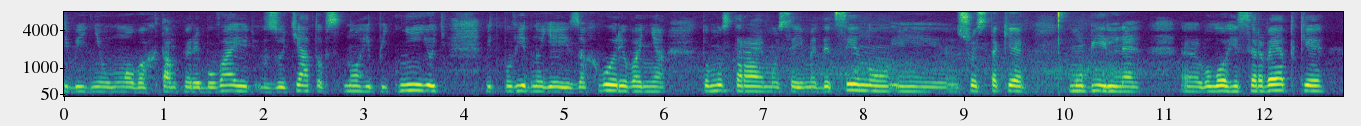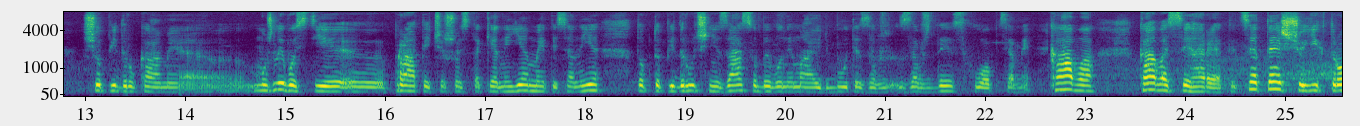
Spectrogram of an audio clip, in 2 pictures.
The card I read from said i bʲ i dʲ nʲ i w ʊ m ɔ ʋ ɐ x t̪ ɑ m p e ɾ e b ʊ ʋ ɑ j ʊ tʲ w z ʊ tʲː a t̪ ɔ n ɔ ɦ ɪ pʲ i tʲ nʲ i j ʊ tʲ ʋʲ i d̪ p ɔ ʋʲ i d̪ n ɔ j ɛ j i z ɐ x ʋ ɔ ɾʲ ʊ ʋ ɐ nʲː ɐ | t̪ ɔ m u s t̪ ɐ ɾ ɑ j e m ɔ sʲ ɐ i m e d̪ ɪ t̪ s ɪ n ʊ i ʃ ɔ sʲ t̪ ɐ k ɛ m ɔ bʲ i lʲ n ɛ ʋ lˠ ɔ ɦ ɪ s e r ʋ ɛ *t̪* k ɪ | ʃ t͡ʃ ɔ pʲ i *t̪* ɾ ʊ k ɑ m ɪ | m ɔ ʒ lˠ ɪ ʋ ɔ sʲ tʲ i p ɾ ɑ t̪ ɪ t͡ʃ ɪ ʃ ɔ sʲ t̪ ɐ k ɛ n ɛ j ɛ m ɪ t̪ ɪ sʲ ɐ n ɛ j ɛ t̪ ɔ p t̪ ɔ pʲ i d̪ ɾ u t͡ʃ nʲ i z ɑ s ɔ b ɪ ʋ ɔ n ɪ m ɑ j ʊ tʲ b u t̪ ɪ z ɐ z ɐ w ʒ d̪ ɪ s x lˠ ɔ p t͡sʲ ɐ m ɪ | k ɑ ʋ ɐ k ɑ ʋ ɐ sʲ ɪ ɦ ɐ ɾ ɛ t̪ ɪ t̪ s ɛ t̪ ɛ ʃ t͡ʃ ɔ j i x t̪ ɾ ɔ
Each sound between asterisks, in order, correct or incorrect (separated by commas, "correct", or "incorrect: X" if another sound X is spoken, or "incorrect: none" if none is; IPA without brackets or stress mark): correct, incorrect: d̪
